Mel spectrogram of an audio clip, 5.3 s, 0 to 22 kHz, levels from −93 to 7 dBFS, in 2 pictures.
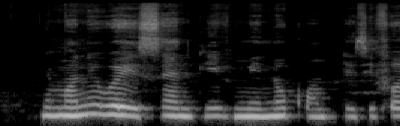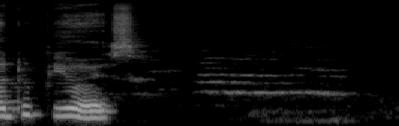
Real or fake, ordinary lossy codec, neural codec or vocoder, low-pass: fake; none; vocoder, 44.1 kHz, 128 mel bands every 512 samples, BigVGAN v2; 19.8 kHz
